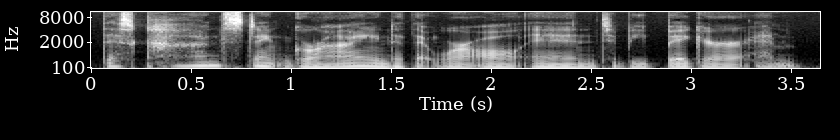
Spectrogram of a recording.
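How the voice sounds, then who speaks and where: A vlog host with a low, gravelly, darkish voice gives a casual motivational talk to camera from her bedroom at home. Speaking a bit slowly into a handheld mic held close, she's earnest, heartfelt and encouraging, restarting often and laughing, with clean, echo-free studio sound.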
